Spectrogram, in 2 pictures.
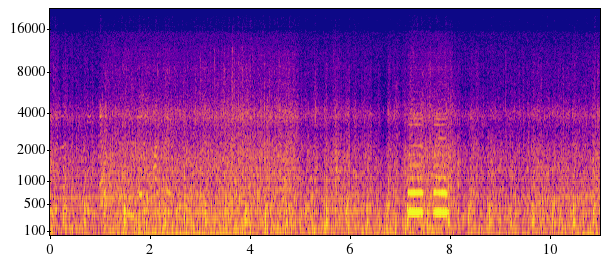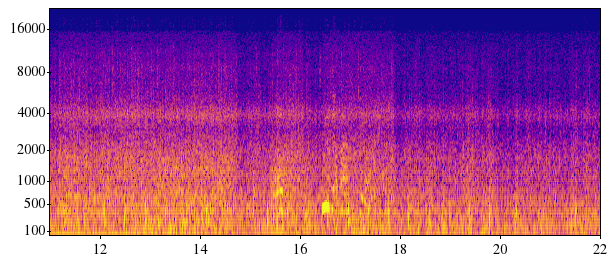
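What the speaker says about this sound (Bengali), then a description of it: "যা বৃষ্টি হচ্ছে" Extremely heavy rain beats on a car driving along an expressway and national highway, a constant dense roar of water and road noise, with people talking inside over it.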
